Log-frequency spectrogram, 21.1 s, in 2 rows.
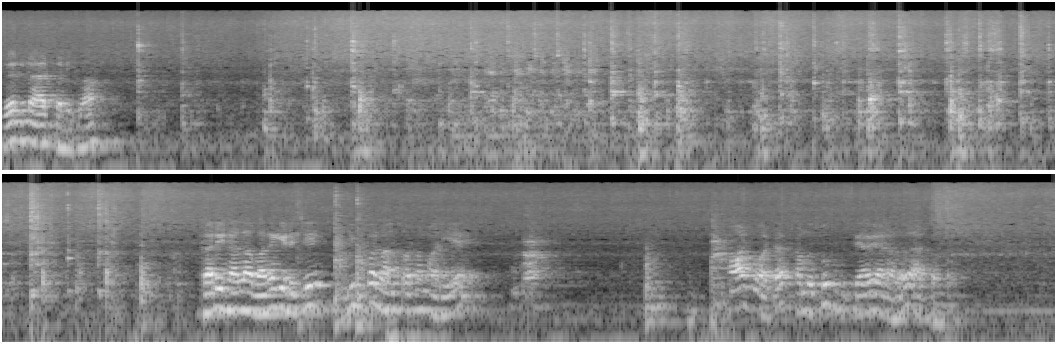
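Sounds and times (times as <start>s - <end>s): food sizzling in hot oil: 0.0s - 21.0s
metal spatula scraping pot: 1.4s - 12.3s.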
